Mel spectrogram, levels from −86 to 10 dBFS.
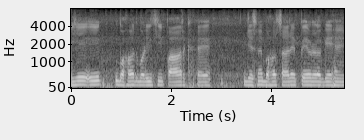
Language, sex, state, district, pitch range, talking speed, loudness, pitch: Hindi, male, Uttar Pradesh, Lucknow, 125-135 Hz, 145 wpm, -15 LUFS, 130 Hz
